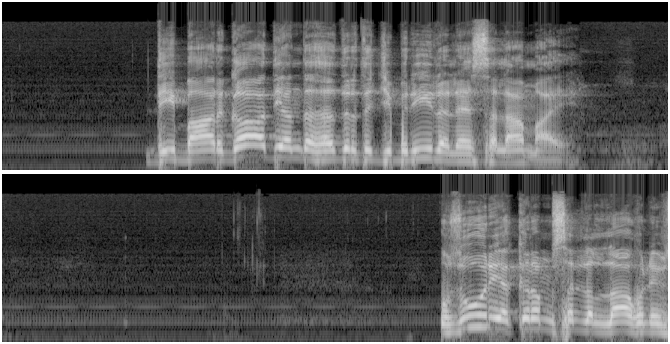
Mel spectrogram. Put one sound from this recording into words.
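A middle-aged man chants melodically into a microphone, amplified through a loudspeaker.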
